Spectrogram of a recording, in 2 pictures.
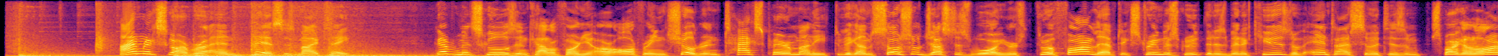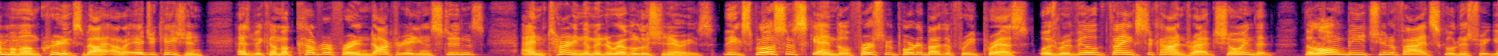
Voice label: radio spot; Wake UP PArrents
